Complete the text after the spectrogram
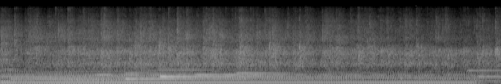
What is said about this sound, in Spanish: ¿Te animas a dar otro aplauso grande al nombre de Jesús?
